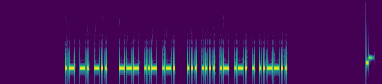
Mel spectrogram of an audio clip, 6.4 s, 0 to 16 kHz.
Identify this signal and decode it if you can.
Morse code, heard as a keyed tone, about 40 wpm, 700 Hz. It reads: AND OUR SHARE?
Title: Sentences from Top 900 Words 40wpm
